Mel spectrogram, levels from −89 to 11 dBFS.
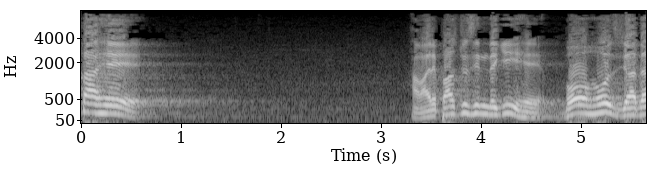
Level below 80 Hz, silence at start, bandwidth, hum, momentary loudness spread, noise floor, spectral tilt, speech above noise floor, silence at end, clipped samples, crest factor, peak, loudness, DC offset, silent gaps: -44 dBFS; 0 s; 8 kHz; none; 13 LU; -47 dBFS; -5.5 dB/octave; 36 dB; 0 s; under 0.1%; 12 dB; 0 dBFS; -11 LUFS; under 0.1%; none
